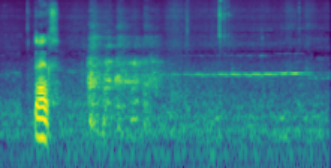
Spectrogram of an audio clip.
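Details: A child coughs twice, the first cough with a voiced edge and the second breathier, against quiet room noise.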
